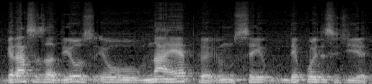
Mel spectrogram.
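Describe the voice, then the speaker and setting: A man's voice: lowish voice, unhurried, darkish tone, a little hiss or hum. A middle-aged man with a Brazilian accent, an author telling stories in a conversational interview.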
